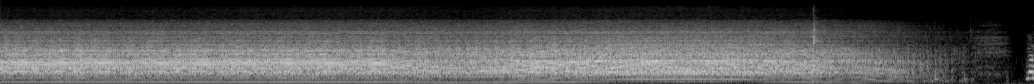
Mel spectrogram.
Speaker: After installing it in the entire housing, it's quite loud. I think I screwed it in quite tight here.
